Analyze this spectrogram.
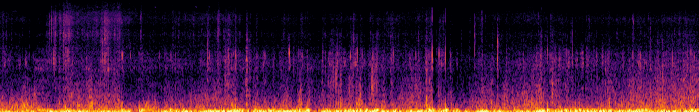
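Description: Wind buffeting a helmet-mounted camera's microphone on a fast mountain bike descent, over the rolling crunch of tyres on dirt and loose stones. Frequent clatters and knocks come from the bike rattling over the rough trail.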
